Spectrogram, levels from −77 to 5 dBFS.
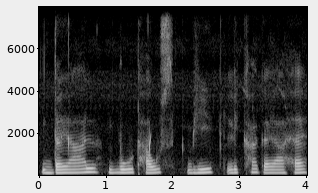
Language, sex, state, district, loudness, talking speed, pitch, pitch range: Hindi, male, Himachal Pradesh, Shimla, -19 LUFS, 105 wpm, 150 Hz, 145-155 Hz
